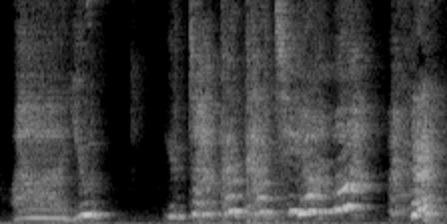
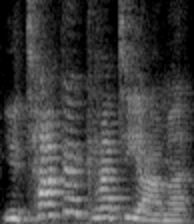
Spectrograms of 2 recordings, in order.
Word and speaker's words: Yutaka Katayama: So I'm sweating, I'm like heat stroking out, and I'm all like, Yutaka Katayama, which is actually how you say it. Yutaka Katayama, aka Mr.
